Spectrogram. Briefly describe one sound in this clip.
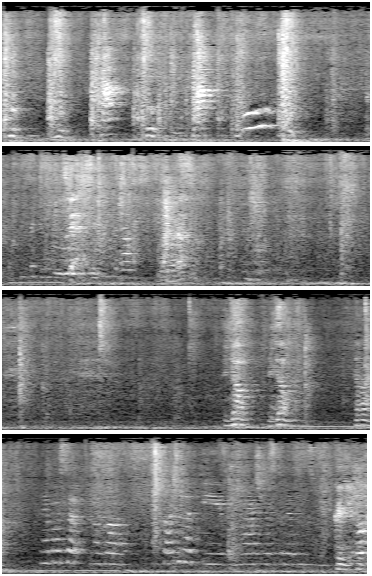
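Sneakers stomp and squeak on a hard floor.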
